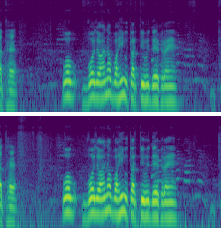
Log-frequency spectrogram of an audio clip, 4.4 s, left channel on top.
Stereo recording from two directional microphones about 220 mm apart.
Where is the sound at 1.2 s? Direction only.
Centre (ahead or behind).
